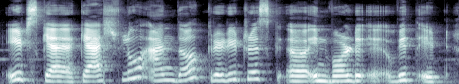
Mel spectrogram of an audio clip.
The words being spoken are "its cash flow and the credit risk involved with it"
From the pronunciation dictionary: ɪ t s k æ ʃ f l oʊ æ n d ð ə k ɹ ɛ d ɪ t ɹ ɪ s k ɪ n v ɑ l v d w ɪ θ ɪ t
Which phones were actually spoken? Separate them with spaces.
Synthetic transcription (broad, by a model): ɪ t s k æ ʃ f l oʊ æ n d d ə k ɹ ɛ d ɪ t ɹ ɪ s k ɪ n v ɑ l d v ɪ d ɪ t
